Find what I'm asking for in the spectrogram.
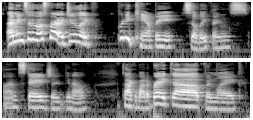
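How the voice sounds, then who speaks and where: A young adult woman comedian in a casual interview. She tells stories in an animated way, laughs often and swears now and then. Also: fairly low pitch, moderate pace. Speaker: comedian, guest.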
